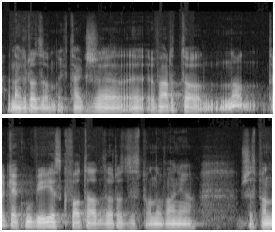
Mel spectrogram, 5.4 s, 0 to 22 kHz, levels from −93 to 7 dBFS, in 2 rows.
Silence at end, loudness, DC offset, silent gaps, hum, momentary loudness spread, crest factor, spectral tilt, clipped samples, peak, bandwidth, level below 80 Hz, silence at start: 0 s; -19 LUFS; under 0.1%; none; none; 8 LU; 18 dB; -7.5 dB/octave; under 0.1%; -2 dBFS; 15 kHz; -42 dBFS; 0.05 s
